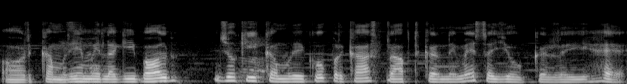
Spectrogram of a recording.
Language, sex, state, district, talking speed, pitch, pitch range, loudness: Hindi, male, Bihar, Patna, 160 wpm, 130 Hz, 120-145 Hz, -19 LUFS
